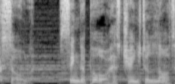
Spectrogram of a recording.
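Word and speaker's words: Seoul: to host important sporting events this is soul one of the oldest cities in Asia do you hear the pronunciation Soul yes it's like the soul of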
